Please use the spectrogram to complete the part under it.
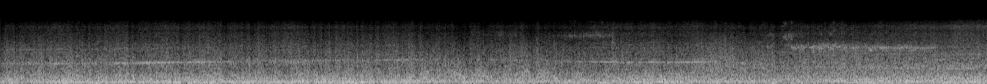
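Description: A kart engine buzzes loudly and steadily up close.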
